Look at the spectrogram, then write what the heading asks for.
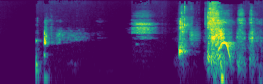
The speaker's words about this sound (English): Okay, hold on. I'm going to sneeze.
